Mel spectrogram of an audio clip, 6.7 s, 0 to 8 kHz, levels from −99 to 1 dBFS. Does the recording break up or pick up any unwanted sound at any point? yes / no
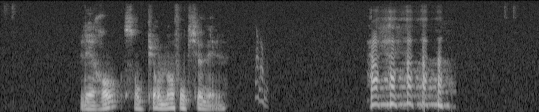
yes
